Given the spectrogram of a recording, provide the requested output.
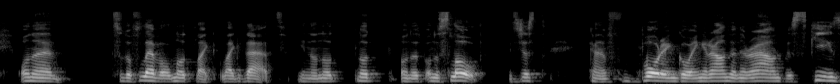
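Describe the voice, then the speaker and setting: A woman with a very deep, low voice and a Russian accent talks at a moderate pace in a monotone, flat delivery, her loudness swinging widely and her speech broken by long, frequent pauses. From Siberia, Russia. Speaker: sex and relationship counsellor, amateur ice hockey player. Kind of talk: podcast interview.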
